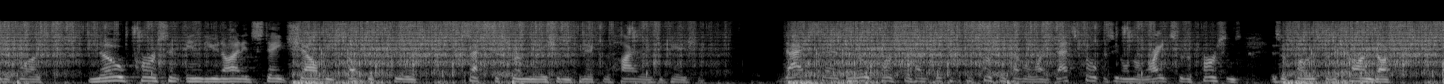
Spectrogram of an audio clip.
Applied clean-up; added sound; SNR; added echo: none; Crumpling, crinkling; -3 dB; none.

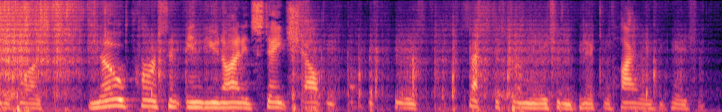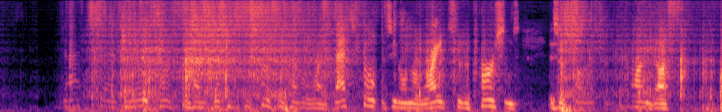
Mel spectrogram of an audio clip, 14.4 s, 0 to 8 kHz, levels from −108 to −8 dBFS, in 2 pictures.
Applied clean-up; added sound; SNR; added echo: neural mask model RNNoise.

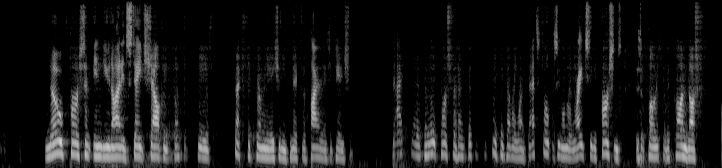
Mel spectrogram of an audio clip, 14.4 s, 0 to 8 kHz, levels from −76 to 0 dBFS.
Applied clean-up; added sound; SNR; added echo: neural mask model DeepFilterNet 3.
